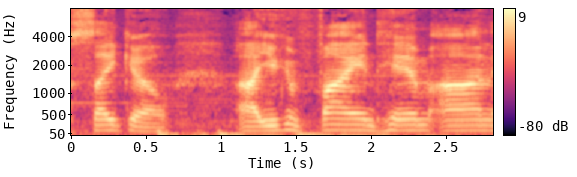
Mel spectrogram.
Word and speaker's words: Seico: But yeah, also intro and outro music by Psycho, and the name of the song is World of Mine, and that is spelled SEICO, Psycho.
